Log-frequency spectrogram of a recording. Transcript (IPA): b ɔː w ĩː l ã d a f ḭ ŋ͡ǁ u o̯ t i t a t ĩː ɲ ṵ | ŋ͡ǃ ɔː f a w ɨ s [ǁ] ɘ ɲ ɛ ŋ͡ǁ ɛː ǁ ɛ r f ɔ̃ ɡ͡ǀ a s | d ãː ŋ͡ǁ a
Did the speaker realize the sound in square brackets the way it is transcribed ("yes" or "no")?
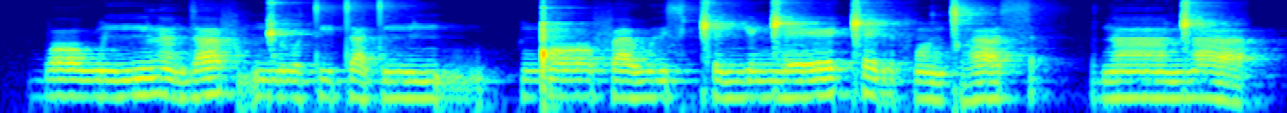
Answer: yes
